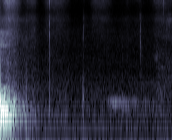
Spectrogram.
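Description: Near silence with a few faint taps and rubs: a finger drawing on a phone touchscreen.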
